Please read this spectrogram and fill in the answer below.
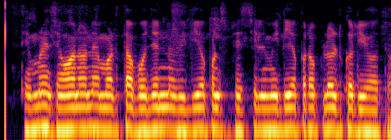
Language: Gujarati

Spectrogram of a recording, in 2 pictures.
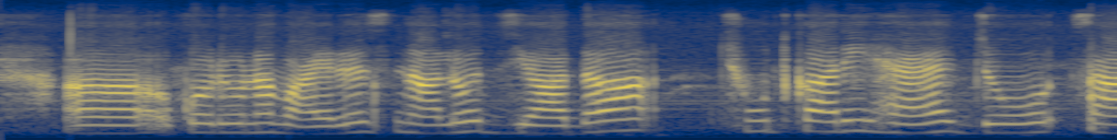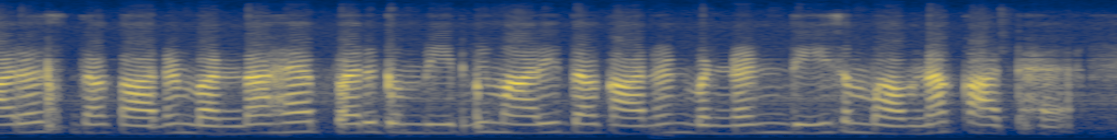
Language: Punjabi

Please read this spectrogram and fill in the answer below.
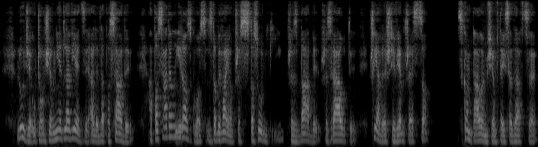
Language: Polish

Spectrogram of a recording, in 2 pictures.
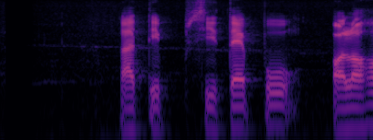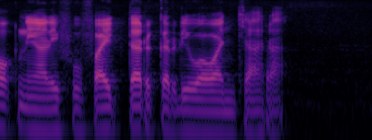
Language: Sundanese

